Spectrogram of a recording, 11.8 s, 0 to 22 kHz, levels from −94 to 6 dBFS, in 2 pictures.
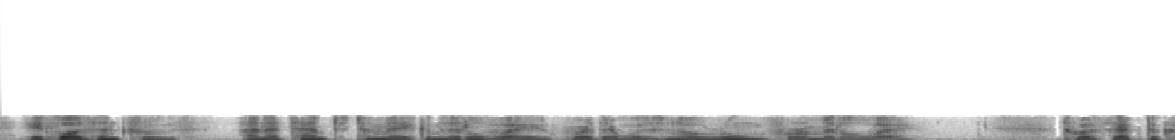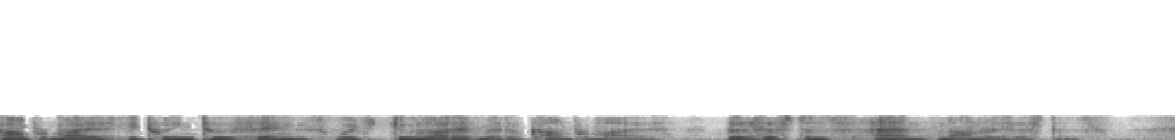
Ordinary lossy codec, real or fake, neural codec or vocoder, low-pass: AAC, 16 kbps; real; none; 3.6 kHz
